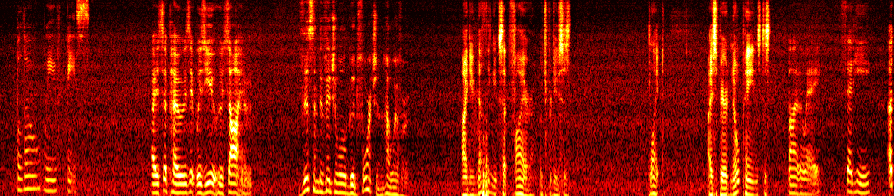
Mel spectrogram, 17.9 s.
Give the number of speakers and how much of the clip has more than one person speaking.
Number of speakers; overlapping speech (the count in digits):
4, no overlap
